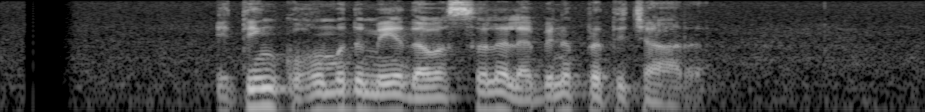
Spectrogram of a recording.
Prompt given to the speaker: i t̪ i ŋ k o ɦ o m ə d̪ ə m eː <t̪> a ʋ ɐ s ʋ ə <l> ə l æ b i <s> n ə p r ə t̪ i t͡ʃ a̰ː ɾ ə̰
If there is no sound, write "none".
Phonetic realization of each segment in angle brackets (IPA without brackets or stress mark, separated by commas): d̪, l, none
